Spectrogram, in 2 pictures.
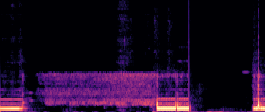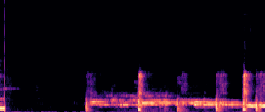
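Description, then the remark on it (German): Telephone keypad tones beep as a number is dialed, with short steady tones separated by brief pauses, then a warbling ringback-like pattern follows, clear with no talking. “Dann probier es jetzt nochmal mit angezeigter Nummer.”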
